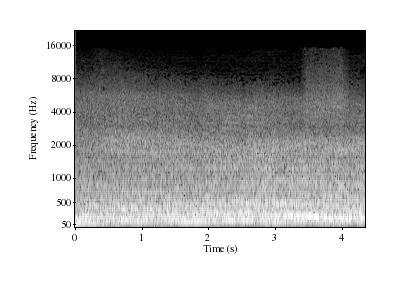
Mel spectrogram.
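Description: Aston Martin Vantage GT3 race car engine running at a steady, even pitch as the car drives away down the pit lane.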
